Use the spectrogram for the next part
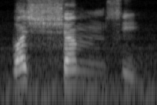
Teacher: ketika dia bertemu dengan alif lam lamnya enggak terbaca langsung wasyamsi. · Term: syamsiyah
